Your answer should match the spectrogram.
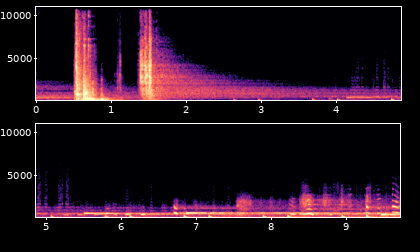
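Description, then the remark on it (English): A door shuts with a loud thud, quickly followed by a second sharp clunk as it locks. Then soft, steady low thumps pulse on beneath a quiet humming tone. “You then turned off the light, closed the door, and locked it shut.”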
